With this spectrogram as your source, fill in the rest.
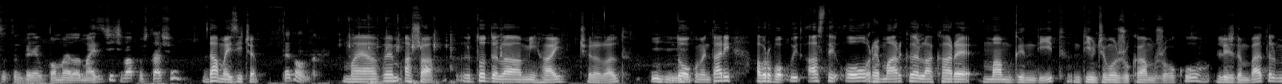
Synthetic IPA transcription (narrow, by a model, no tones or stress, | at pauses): sət̪ɨmbinekupomelumajzit͡ʃet͡ʃevapust̪aʃo | d̪amajzit͡ʃe̞t̪eɾoɡmajave̞maʃat̪o̞t̪̚d̪e̞lamiɦajt͡ʃe̞ləlalt̪ | d̪o̞wəkome̞nt̪aɾijapɾo̞po̞ʔujt̪ast̪ajeʔo̞ɾe̞markəlakaɾe̞mamɡɨnd̪it̪ɨnt̪imp̚t͡ʃe̞məʒukamʒo̞kuliʒd̪ənbæt̪əl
